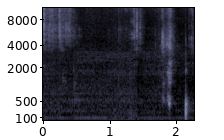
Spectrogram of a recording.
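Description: Near silence, with one faint, short sound just before the end.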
